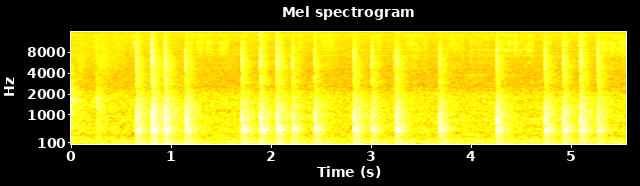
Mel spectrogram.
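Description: A marker squeaks and taps against a whiteboard in short strokes.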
